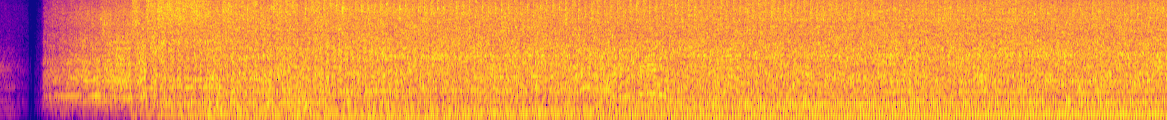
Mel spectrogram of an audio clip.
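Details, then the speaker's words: Gravely tractor engine running with starter solenoid bypassed (solenoid contacts too worn), too much compression to pull start: loud, steady, even firing with no misses or knocks; runs well. "but I want to give you all a little uh a little clip of it running"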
